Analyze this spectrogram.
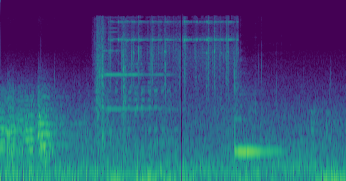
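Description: A short bright electronic chime rings.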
